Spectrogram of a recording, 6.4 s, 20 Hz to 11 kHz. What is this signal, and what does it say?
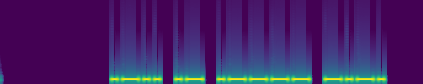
Morse code, heard as a keyed tone, about 15 wpm, 700 Hz. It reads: LA1C
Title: DXCC-100 Call Signs - 4 Characters - Repeated 3x - 15wpm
